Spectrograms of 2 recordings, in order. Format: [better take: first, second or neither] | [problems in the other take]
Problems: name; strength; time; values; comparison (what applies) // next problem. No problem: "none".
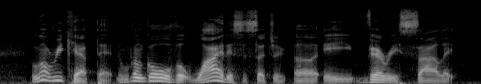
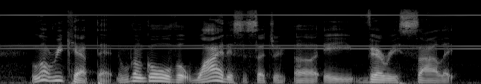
first | high-pitched whine; loud; throughout; 10.5 kHz, 10 dB below the speech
